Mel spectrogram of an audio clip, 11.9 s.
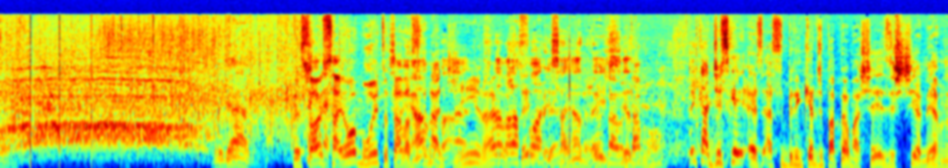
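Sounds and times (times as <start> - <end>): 
audience applause and cheering: 0.0 - 4.8
speech: 2.7 - 11.8.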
